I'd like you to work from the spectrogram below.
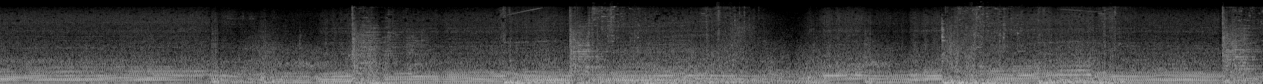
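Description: Race cars and AI traffic in The Crew 2 racing video game, engines droning and revving continuously and loudly throughout, with shifting pitch as cars accelerate and pass, no voices.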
